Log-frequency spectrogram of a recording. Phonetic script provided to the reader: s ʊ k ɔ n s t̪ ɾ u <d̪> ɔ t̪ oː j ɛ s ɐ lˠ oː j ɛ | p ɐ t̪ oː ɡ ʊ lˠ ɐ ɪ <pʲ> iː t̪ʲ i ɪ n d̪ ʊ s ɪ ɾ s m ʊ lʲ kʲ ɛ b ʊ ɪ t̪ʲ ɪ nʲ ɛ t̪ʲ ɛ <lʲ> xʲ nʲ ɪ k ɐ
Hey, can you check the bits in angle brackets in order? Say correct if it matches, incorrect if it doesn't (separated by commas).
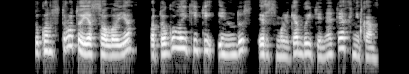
incorrect, incorrect, incorrect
